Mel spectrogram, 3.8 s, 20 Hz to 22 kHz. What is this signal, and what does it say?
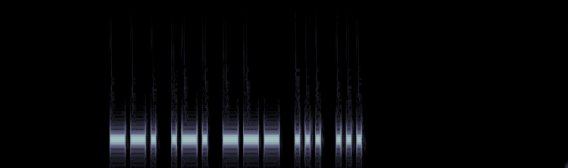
Morse code, heard as a keyed tone, about 34 wpm, 700 Hz. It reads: GROSS
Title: Five Letter Words - 35wpm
